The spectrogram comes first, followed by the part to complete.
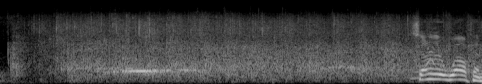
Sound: audience applauding

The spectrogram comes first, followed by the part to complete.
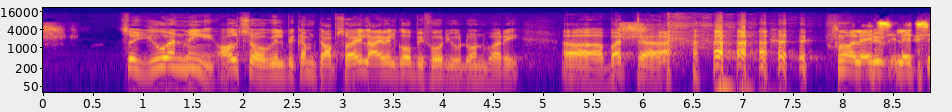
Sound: both laugh

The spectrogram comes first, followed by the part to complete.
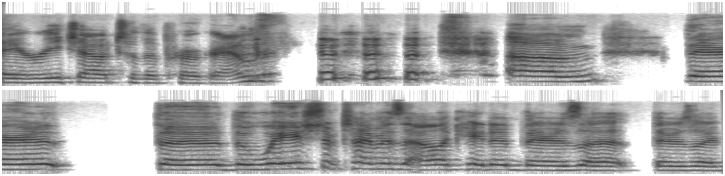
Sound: laughter

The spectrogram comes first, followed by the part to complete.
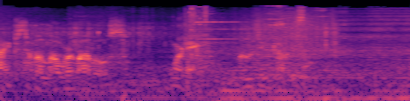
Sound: interference

